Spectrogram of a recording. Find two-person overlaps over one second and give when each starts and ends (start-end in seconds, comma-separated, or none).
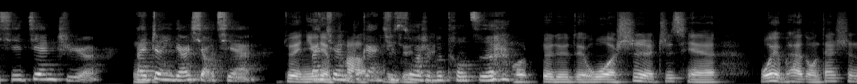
3.1-4.3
